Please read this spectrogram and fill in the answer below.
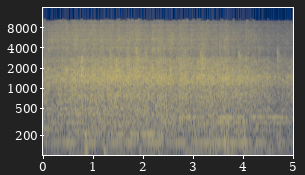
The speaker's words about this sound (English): Give the Lord a powerful hand clap.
